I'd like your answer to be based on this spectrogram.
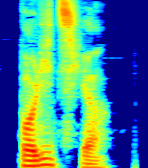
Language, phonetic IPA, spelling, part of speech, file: Polish, [pɔˈlʲit͡sʲja], policja, noun, Pl-policja.ogg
